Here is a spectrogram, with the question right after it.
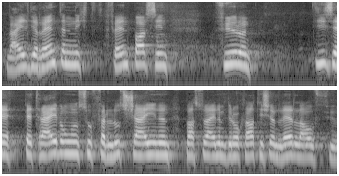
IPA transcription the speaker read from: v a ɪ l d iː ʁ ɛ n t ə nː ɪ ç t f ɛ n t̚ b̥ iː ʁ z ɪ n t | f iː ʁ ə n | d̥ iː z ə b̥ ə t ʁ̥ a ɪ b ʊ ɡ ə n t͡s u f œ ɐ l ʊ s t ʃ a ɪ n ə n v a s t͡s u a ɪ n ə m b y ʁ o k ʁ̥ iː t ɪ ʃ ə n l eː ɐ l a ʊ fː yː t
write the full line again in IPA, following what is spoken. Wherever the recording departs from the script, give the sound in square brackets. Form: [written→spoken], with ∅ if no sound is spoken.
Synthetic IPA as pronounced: v a ɪ l d iː ʁ ɛ n t ə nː ɪ ç t f ɛ n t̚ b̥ [iː→aː] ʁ z ɪ n t | f [iː→yː] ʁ ə n | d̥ iː z ə b̥ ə t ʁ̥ a ɪ b ʊ [ɡ→ŋ] ə n t͡s u f [œ→ɛ] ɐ l ʊ s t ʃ a ɪ n ə n v a s t͡s u a ɪ n ə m b y ʁ o k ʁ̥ [iː→aː] t ɪ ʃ ə n l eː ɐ l a ʊ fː yː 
